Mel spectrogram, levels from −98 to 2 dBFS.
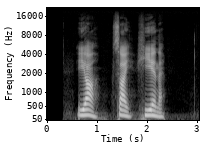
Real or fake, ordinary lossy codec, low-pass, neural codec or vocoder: real; none; 19.8 kHz; none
